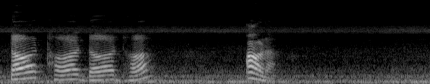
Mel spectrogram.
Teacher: इसी प्रकार से तीसरा है ऋटु रसाणाम मूर्धा ऋ टू का मतलब हुआ स्पर्श व्यंजन में ट वर्ग ट ठ ड ढ ण और र वर्ण श यानी मूर्धन्य श राणा मूर्धा यानी मूर्धा से इनका उच्चारण होता है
